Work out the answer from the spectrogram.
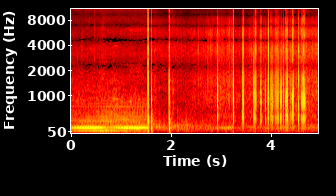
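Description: Aerial fireworks: two sharp bangs of shells bursting about a second and a half in, followed by a quick run of crackling pops from crackling stars. A steady low hum sits under the first second and a half.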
